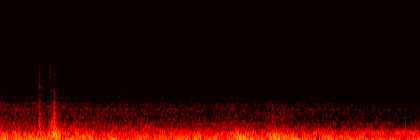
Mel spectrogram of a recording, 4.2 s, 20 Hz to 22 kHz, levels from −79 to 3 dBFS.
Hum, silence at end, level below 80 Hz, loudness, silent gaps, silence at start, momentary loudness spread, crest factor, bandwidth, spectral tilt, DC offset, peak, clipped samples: none; 0 s; -42 dBFS; -43 LUFS; none; 0 s; 8 LU; 16 dB; 3.9 kHz; -10 dB/octave; under 0.1%; -22 dBFS; under 0.1%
